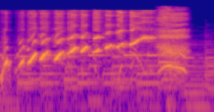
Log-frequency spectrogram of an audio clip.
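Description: Cartoon magic transformation sound effect: a run of quick rising pitch sweeps that climb higher over about a second and a half, ending in a short shimmering sparkle, over light background music.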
